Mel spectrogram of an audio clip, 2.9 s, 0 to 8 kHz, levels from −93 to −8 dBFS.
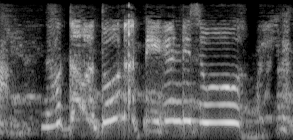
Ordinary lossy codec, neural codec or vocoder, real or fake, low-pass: none; codec, 24 kHz, 0.9 kbps, WavTokenizer, medium speech release version 2; fake; 7.2 kHz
